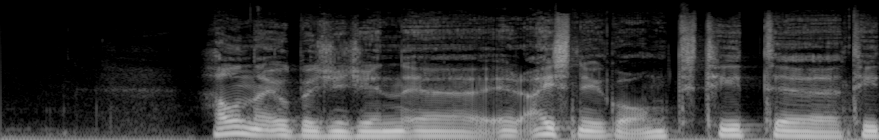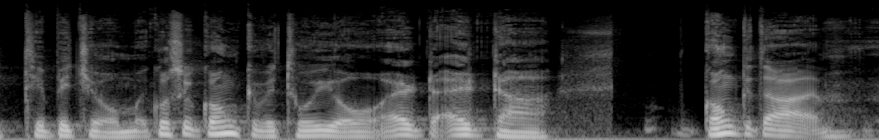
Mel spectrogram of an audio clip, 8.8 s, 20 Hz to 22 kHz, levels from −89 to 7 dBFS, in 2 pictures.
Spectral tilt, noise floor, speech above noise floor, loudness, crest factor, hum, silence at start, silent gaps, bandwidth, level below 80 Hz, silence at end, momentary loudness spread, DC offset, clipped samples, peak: -6.5 dB/octave; -52 dBFS; 30 dB; -23 LUFS; 18 dB; none; 0 s; none; 15.5 kHz; -48 dBFS; 0 s; 5 LU; 1%; under 0.1%; -6 dBFS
